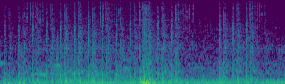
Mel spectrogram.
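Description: Gunfire bursts from a plane.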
